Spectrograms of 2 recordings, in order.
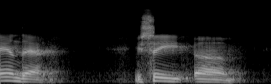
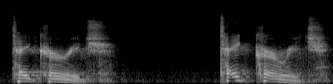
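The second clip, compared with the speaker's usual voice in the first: slow and gentle; 3 semitones lower, slower than usual. Shown as a demonstration. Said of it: "he's throwing it at 'em".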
